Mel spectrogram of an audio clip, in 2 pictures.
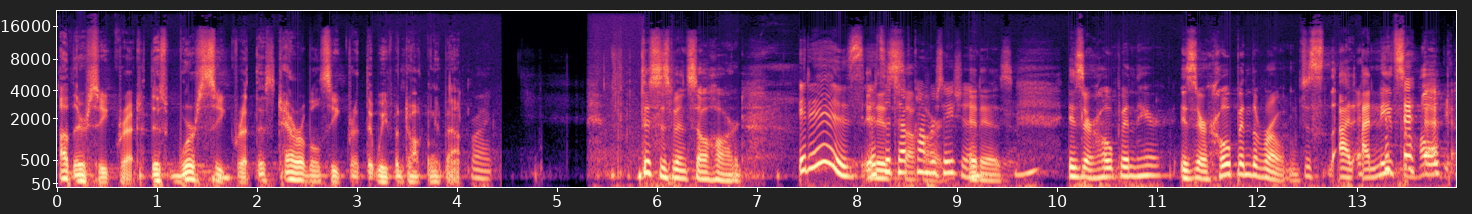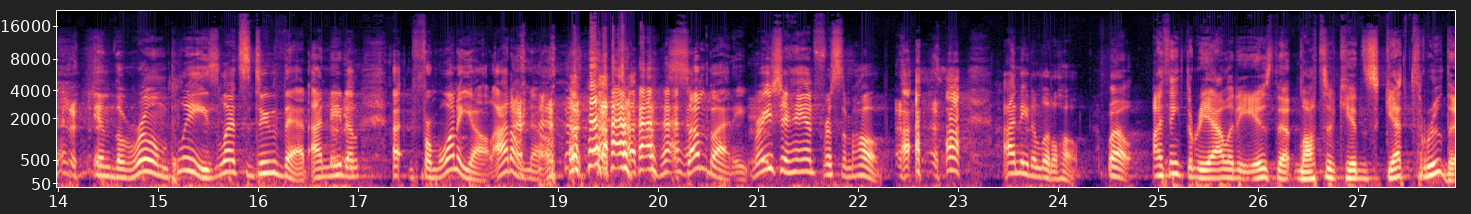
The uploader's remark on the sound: We sit down in front of a live audience in Fort Worth, Texas.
